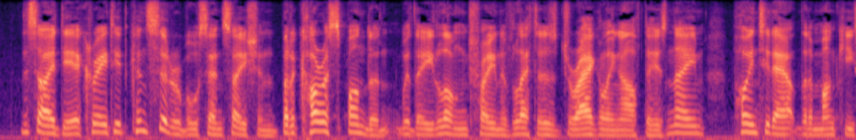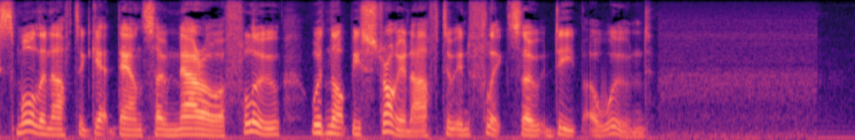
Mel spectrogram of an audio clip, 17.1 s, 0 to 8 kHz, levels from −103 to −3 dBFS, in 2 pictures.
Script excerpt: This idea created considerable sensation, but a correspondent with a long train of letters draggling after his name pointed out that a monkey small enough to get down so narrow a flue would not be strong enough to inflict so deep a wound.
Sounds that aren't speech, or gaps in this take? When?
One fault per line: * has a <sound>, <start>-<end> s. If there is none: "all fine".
all fine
